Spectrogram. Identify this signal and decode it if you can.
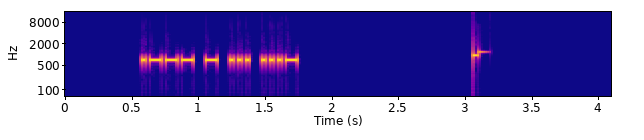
Morse code, heard as a keyed tone, about 39 wpm, 700 Hz. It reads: JTSV
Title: Four Challenging Letter-Number Combinations 40wpm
